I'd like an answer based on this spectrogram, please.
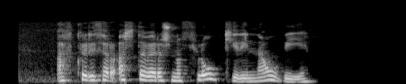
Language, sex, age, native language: Icelandic, female, 30-39, Icelandic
